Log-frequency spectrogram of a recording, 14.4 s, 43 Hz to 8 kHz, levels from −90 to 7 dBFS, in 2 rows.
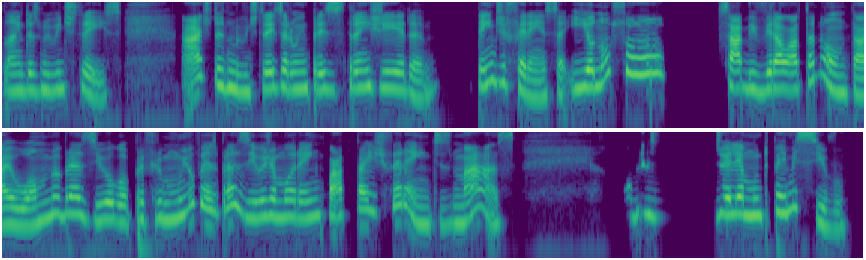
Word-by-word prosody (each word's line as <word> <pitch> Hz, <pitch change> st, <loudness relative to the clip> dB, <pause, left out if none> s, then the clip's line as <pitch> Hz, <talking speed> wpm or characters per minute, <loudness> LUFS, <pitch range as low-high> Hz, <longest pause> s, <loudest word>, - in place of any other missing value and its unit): lá 205 Hz, -, -2 dB
em 205 Hz, -, -3 dB
2023. 210 Hz, -5 st, -3 dB, 0.5 s
A -, -, +6 dB
de 365 Hz, -, -6 dB
2023 225 Hz, -2 st, +1 dB
era 230 Hz, -2 st, +2 dB
um -, -, -1 dB
empresa 220 Hz, -1 st, -1 dB
estrangeira, 225 Hz, -7 st, -1 dB, 0.4 s
tem 250 Hz, +4 st, +1 dB
diferença 205 Hz, -, -1 dB
e 225 Hz, +2 st, -1 dB
eu 240 Hz, -, +7 dB
não 275 Hz, -, -1 dB
sou, 425 Hz, -2 st, +2 dB, 0.4 s
sabe, 225 Hz, -1 st, +5 dB
vira-lata 220 Hz, +5 st, +4 dB
não 210 Hz, -4 st, 0 dB
tá, 175 Hz, -2 st, +3 dB
eu 170 Hz, -1 st, 0 dB
amo 180 Hz, +5 st, -2 dB
o -, -, -3 dB
meu 275 Hz, -, -1 dB
Brasil, 245 Hz, -6 st, 0 dB
eu 215 Hz, -, +2 dB
go 195 Hz, -1 st, -2 dB
prefiro 220 Hz, +1 st, -5 dB
1000 250 Hz, -, -2 dB
vezes 400 Hz, -, -1 dB
Brasil, 325 Hz, -10 st, -1 dB
eu -, -, 0 dB
já 250 Hz, -, +1 dB
morei 235 Hz, -1 st, -1 dB
em 245 Hz, +2 st, -3 dB
4 255 Hz, 0 st, 0 dB
países 165 Hz, -3 st, -1 dB
diferentes, 185 Hz, -3 st, -4 dB
mas 185 Hz, +2 st, 0 dB, 1.0 s
o -, -, -11 dB
Brasil, 250 Hz, -2 st, -6 dB, 0.5 s
ele 270 Hz, +1 st, +4 dB
é -, -, +7 dB
muito 255 Hz, -1 st, 0 dB
permissivo, 205 Hz, -, -1 dB
225 Hz, 190 wpm, -23 LUFS, 200-255 Hz, 1.0 s, eu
